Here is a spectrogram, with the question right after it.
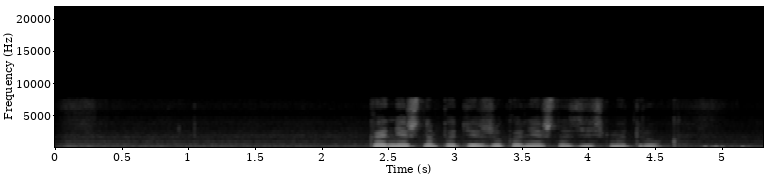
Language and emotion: Russian, neutral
